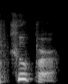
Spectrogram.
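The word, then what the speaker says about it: Cowper: in spurgeon's life um William Cooper uh sometimes wrongly said cper he actually uh specified how his name was to be pronounced but William Cooper C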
